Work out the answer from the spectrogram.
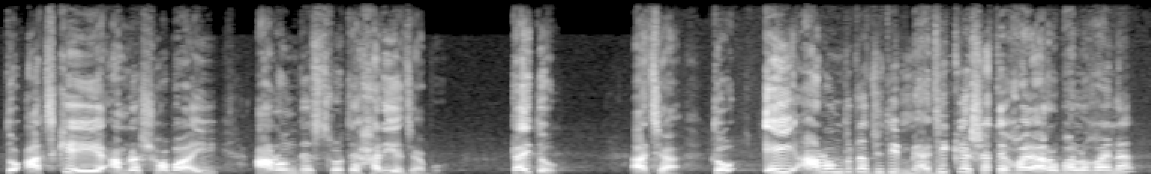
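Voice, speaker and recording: A man's voice: very high-pitched, animated, moderate pace. A man hosting a children's magic show, telling stories and prompting the kids with short questions. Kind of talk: interactive children's stage patter with storytelling. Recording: music playing behind the voice.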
